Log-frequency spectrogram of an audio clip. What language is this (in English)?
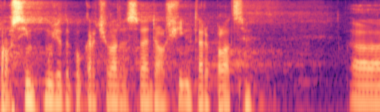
Czech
